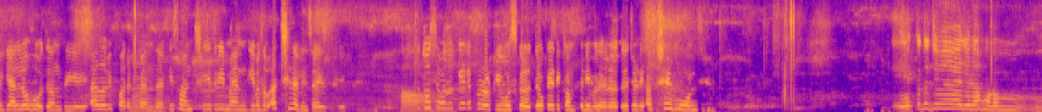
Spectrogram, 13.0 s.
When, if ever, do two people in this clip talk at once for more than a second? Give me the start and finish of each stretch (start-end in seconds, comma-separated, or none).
none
